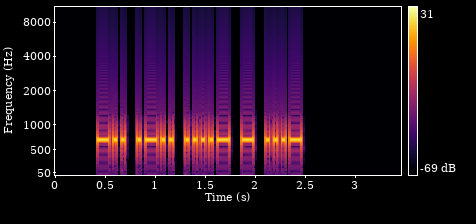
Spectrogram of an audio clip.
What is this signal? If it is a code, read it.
Morse code, heard as a keyed tone, about 28 wpm, 700 Hz. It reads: DL4TV
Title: DXCC-100 Call Signs - 5 Characters - Repeated 3x - 30wpm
